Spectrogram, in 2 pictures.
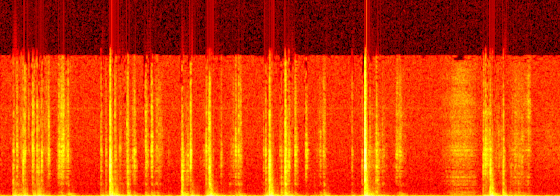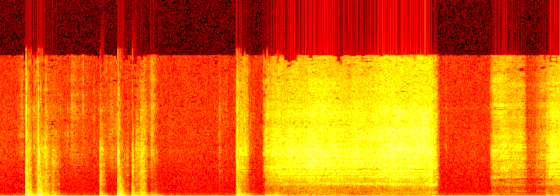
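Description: Fingernails tap and scratch the top of a medium, closed corrugated cardboard box with a microphone inside, making a run of irregular, hollow, bass-heavy thumps. Near the end, hands brush along the box's sides with a longer, hissing rub.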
